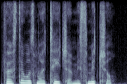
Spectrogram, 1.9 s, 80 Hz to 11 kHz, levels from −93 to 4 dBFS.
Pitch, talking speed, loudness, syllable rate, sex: 210 Hz, 220 wpm, -17 LUFS, 5.8 syllables/s, female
